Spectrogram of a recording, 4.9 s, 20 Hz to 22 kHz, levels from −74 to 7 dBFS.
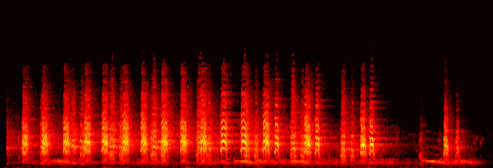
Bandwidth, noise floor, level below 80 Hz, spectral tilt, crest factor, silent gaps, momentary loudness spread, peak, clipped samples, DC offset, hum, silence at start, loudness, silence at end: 15.5 kHz; -44 dBFS; -60 dBFS; 4.5 dB/octave; 18 dB; none; 10 LU; -6 dBFS; under 0.1%; under 0.1%; none; 0.05 s; -20 LUFS; 0.2 s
